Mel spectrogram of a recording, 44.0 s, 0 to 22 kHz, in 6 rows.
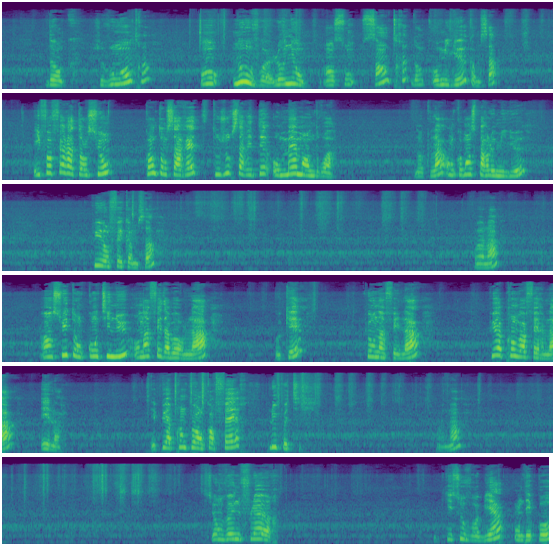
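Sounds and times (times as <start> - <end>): steady low hum: 0.0 - 44.0
knife cutting onion: 33.0 - 35.9.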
